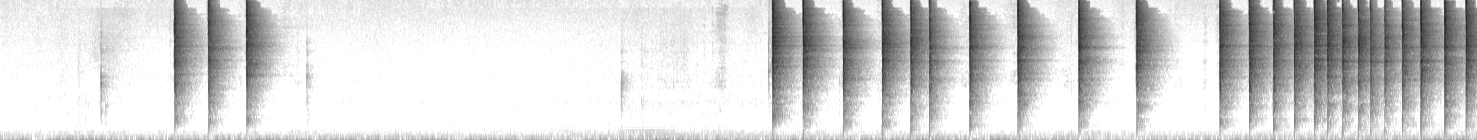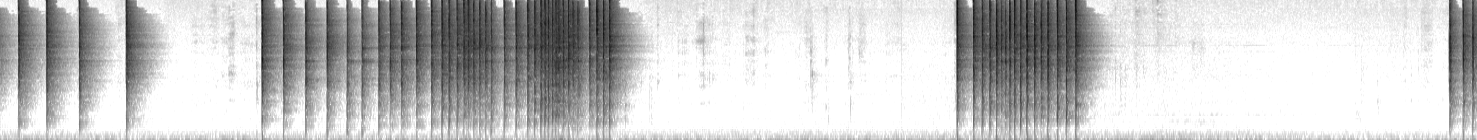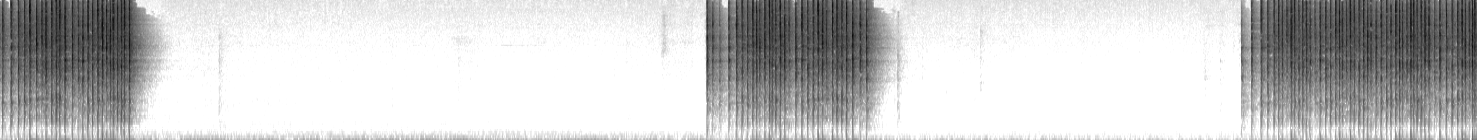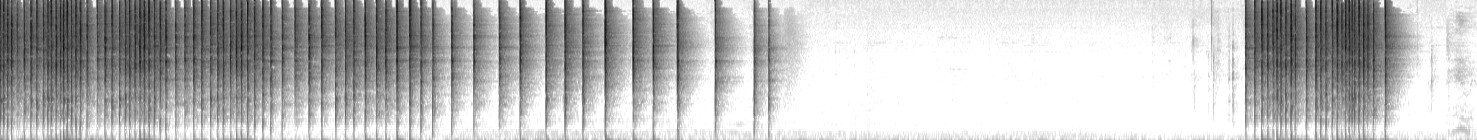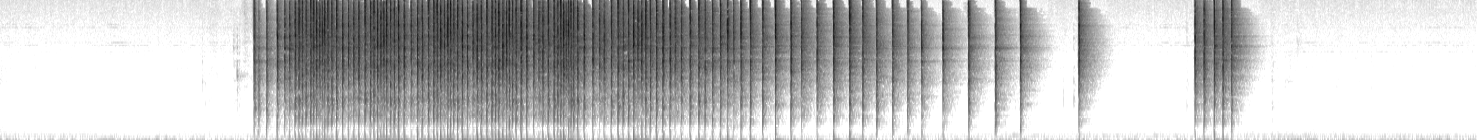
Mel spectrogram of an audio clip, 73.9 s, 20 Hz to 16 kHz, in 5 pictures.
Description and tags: An early 1900's ratcheting noisemaker - huge thing, about a foot long! Being played here in bursts of varying lengths. Recorded with a Neumann TL103 through a MOTU 828MkII.
1920s, toy, 1930s, ratchet, clack, click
